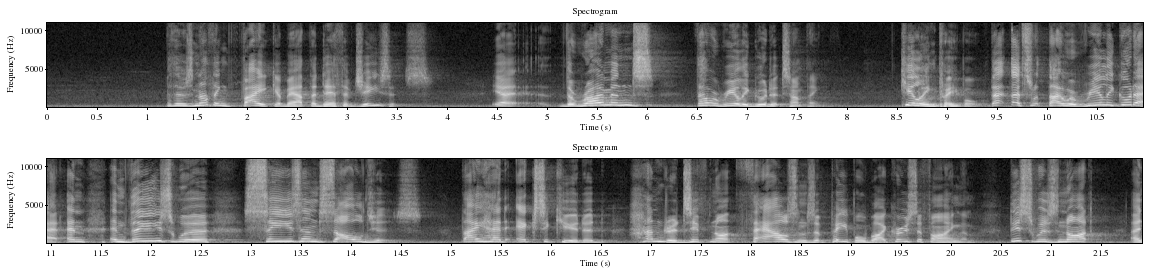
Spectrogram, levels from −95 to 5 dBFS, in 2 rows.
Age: 50-69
